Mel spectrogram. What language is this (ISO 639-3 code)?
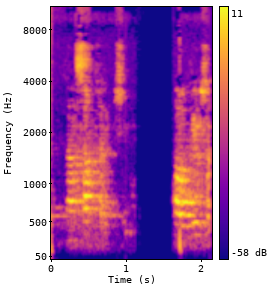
pus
